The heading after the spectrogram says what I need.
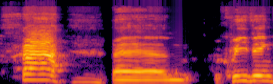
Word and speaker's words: Caoimhín: And I said that correctly, by the way, because he's from my country and I know how to say his first name. Caoimhín Kelleher pulled out.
